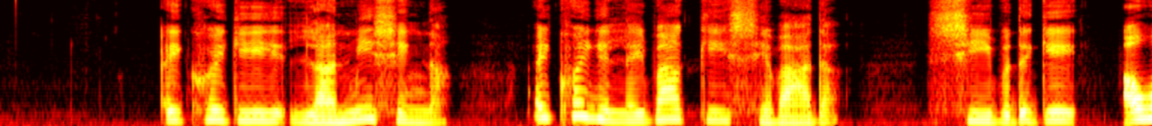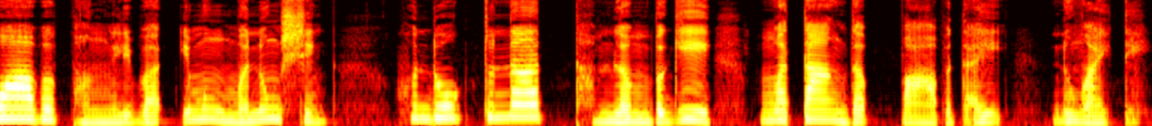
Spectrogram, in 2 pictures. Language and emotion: Manipuri, sad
